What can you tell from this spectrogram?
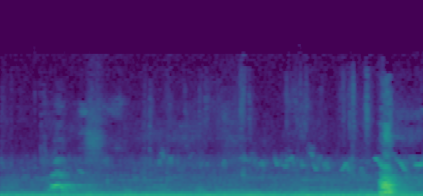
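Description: A dog gives a couple of short barks, one early and one sharper near the end, over a steady low electrical hum.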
